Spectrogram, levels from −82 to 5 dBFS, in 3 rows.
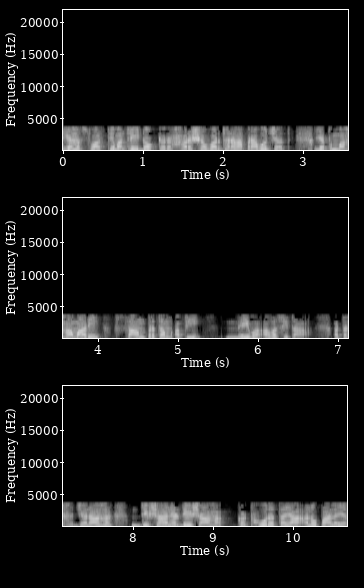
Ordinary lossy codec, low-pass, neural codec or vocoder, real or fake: none; 3.6 kHz; none; real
